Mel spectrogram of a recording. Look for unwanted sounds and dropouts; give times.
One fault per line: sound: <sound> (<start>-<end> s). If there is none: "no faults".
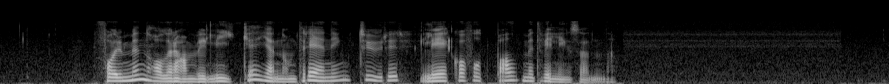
no faults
